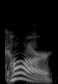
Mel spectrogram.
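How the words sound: The vowel is an open 'ah' sound. "he says car"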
